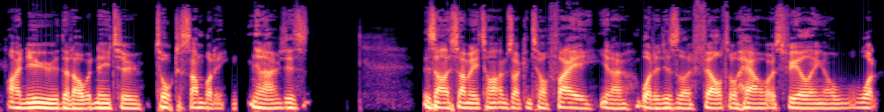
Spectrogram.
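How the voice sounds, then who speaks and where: A man, an interview guest telling a personal story in a halting, reflective, conversational way, acting out remembered remarks. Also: medium pitch, dry recording, studio quality.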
